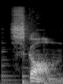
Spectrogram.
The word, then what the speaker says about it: scone: How do you pronounce scone? And as you heard just there, I do it to rhyme with the word bone. But many people in England will say scone, to rhyme with gone.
